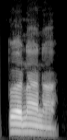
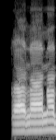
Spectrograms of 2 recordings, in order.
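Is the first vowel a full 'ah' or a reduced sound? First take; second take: reduced; full ah. First: The first syllable has a reduced, short vowel. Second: The first syllable has a full 'ba' sound. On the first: This is how it is spoken. The speaker calls it right. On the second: This is how it is written. The speaker calls it wrong. "B A"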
